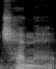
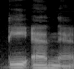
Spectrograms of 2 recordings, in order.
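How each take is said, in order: First: The word is squeezed into fewer syllables. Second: The word is said with three full syllables. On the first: "They'll just make it as one or two syllables instead of three" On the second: "it's three syllables, tiene"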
